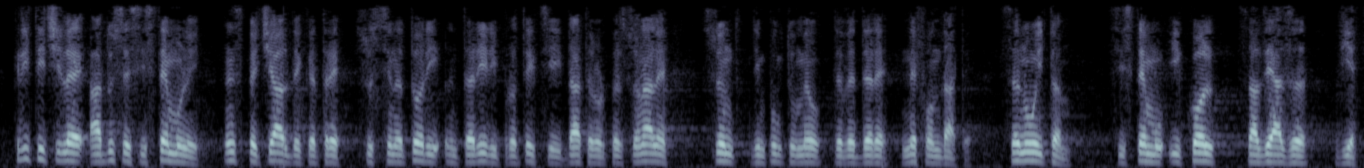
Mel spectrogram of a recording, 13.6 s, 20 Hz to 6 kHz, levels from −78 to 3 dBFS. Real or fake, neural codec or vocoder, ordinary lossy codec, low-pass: real; none; none; 5.4 kHz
